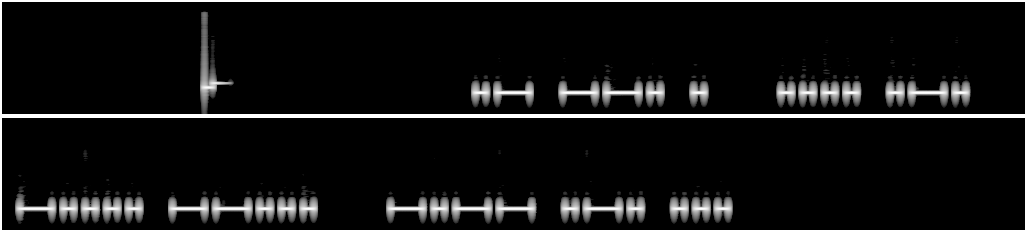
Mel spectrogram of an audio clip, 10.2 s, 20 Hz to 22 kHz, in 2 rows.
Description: Morse code, heard as a keyed tone, about 22 wpm, 700 Hz. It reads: AGE HR 67 YRS
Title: K1USN SST QSO Practice 22wpm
